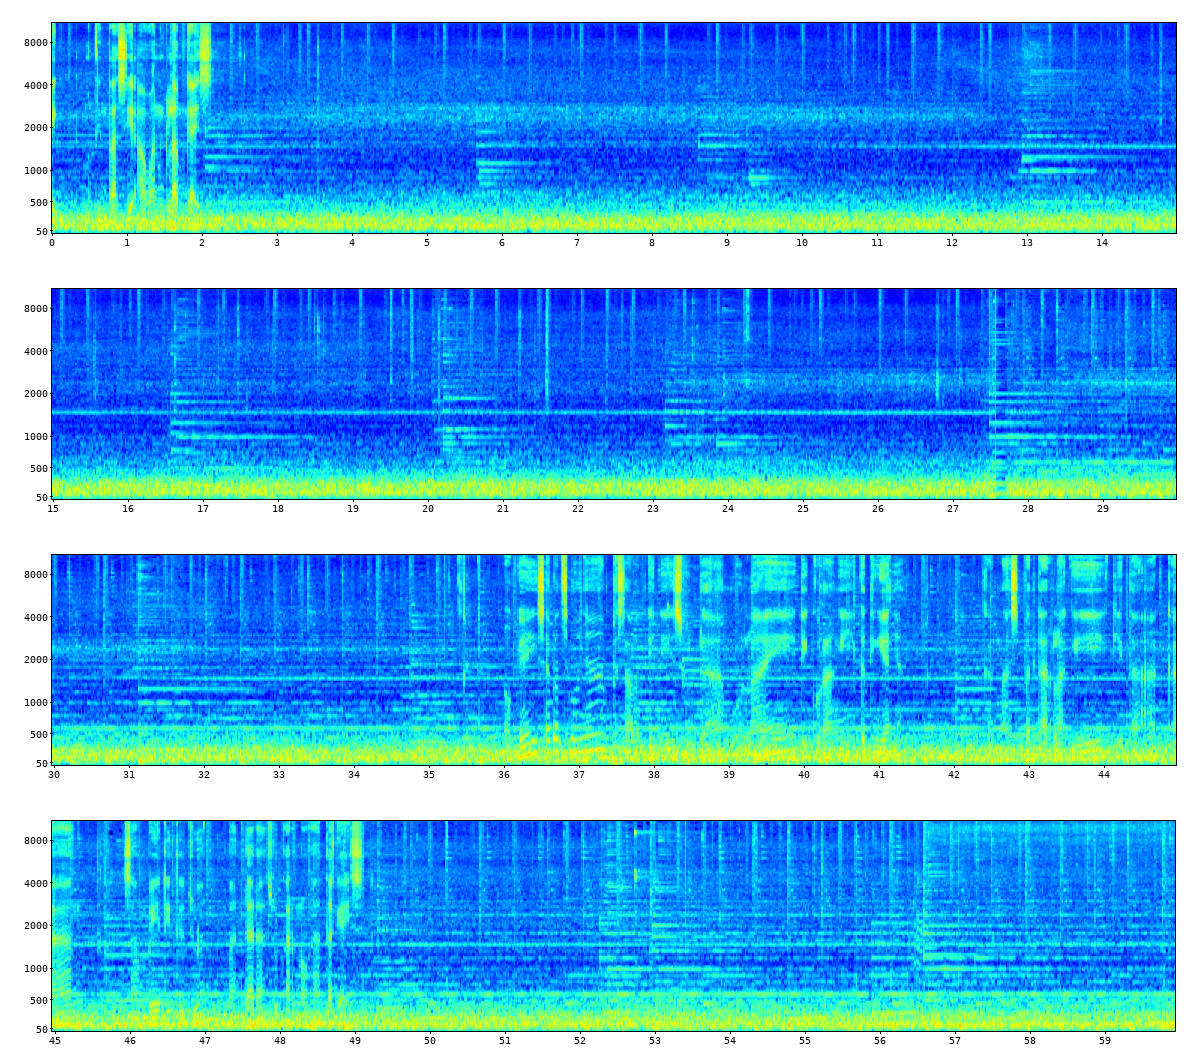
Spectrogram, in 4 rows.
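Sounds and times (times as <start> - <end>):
jet engine roar in cabin: 0.0 - 59.9
soft melodic music: 0.0 - 59.9.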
